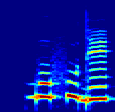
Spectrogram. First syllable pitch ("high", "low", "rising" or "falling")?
high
